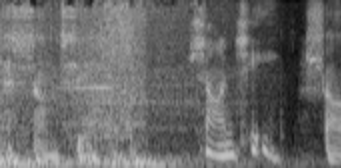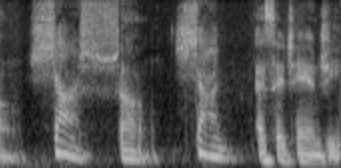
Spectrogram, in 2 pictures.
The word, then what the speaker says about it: Shang-Chi: Shang-Chi, Let's pronounce yeah.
